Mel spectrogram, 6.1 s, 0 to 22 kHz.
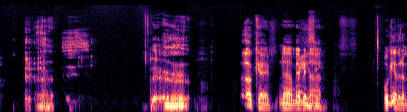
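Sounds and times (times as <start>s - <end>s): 
person burping: 0.4s - 1.4s, 2.2s - 3.1s
speech: 3.7s - 5.0s, 5.8s - 6.1s.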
